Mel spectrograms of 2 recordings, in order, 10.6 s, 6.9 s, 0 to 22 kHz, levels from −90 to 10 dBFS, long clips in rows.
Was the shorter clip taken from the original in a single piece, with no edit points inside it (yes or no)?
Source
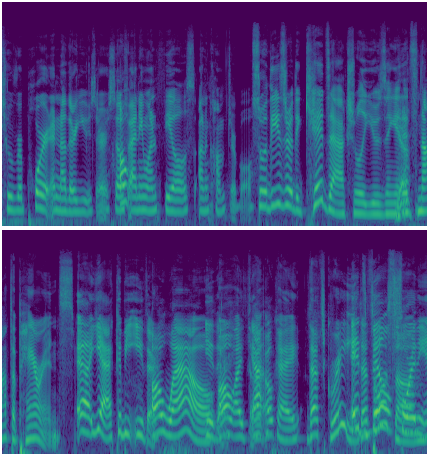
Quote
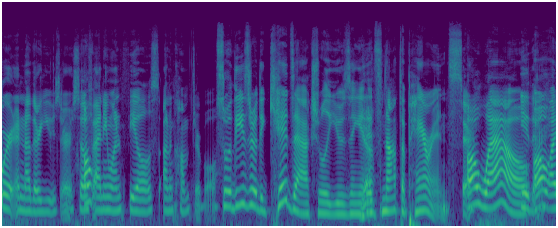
no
